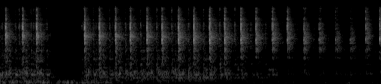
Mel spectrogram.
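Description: A 1954 Smith-Corona Silent-Super portable typewriter clacks out a steady run of keystrokes, each a crisp close strike in quick regular rhythm, broken by one brief pause near the start.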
